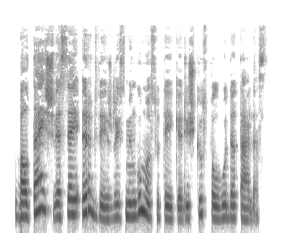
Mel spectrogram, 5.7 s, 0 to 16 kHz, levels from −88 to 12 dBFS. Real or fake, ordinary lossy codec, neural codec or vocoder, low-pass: real; MP3, 48 kbps; none; 14.4 kHz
